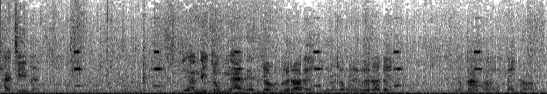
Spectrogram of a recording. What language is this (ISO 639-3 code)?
vie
